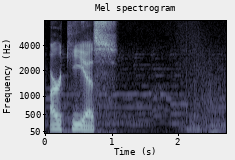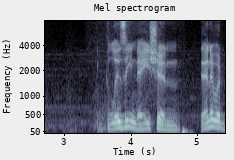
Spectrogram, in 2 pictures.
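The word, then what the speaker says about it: Arceus: know at least um archus is is official pronunciation the way it said pronunciation was changed cuz I think originally it was arus officially and then they changed it to archus Gizzy Nation then it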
